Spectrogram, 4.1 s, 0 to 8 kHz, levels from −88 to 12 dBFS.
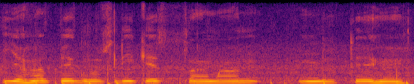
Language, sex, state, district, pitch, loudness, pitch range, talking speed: Hindi, male, Uttar Pradesh, Lucknow, 160 Hz, -14 LUFS, 150-165 Hz, 100 wpm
